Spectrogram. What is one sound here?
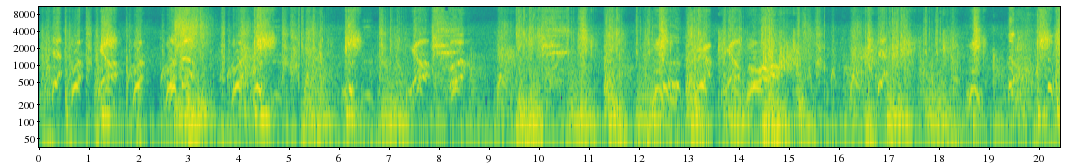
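Punches and kicks land with sharp thuds in a fighting game.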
